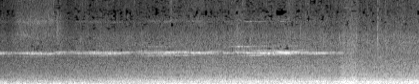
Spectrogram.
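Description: MBTA commuter rail coaches rolling along the platform, with a low rumble from the wheels and a high steady wheel squeal that stops about five seconds in.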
